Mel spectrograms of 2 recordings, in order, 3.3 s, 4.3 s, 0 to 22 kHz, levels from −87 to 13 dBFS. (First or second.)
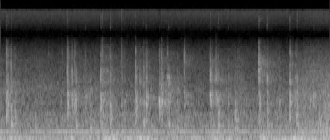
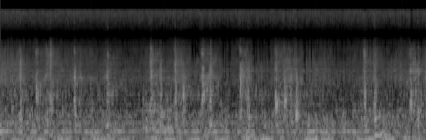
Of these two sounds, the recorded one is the first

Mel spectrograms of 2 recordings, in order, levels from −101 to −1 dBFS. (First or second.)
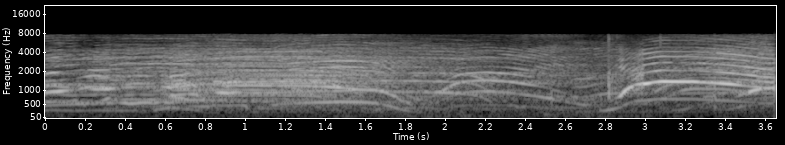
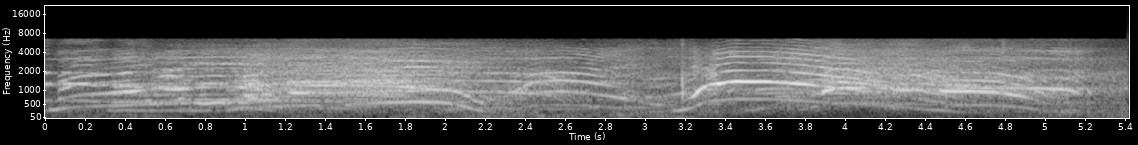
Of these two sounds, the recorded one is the first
